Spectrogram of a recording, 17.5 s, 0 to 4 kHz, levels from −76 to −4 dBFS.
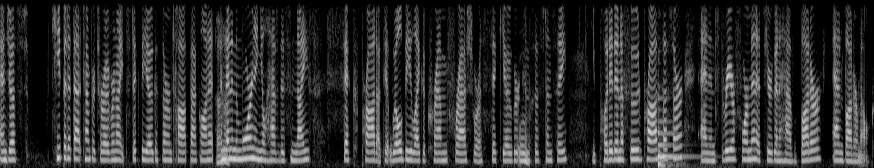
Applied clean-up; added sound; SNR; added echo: none; Bowed string instrument; 4 dB; none.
